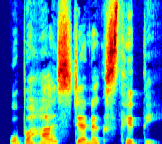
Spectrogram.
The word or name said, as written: उपहासजनक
